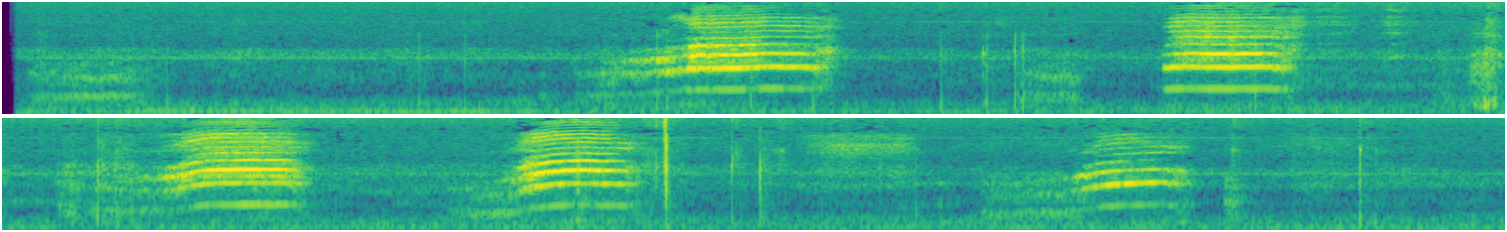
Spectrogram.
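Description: An animal calling five times, each call about a second long and a couple of seconds apart, rising then falling in pitch.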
